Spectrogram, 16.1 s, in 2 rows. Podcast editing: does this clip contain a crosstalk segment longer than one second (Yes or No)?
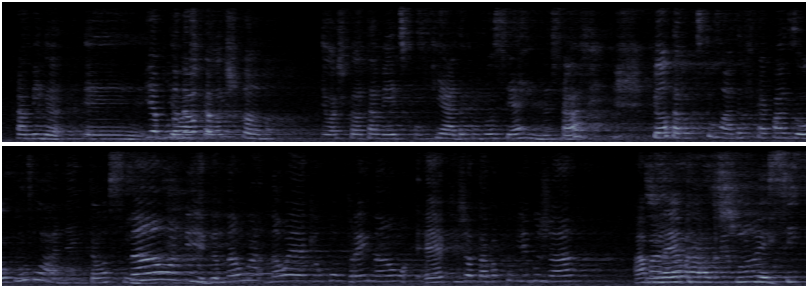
Yes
